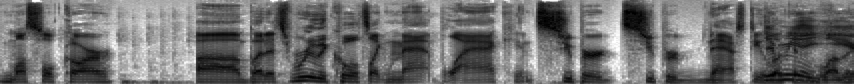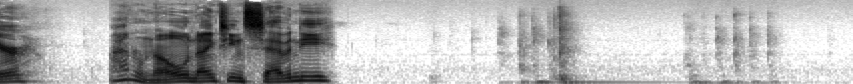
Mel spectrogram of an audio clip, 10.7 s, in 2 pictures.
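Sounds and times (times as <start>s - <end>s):
speech: 0.0s - 7.5s
typing on a computer keyboard: 0.7s - 1.3s, 8.0s - 9.0s, 9.6s - 10.6s.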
